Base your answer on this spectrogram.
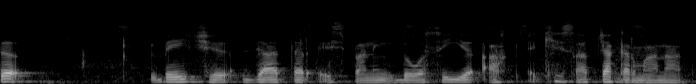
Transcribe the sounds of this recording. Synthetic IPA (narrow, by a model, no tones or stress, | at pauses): t̪ɨ | beːt͡ʃʰzʲaːt̪ɐɾḭsʲpɐnind̪oːsijəɐ̰ḛkhisaːb̚t͡ʃakɐɾmaːnaːn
